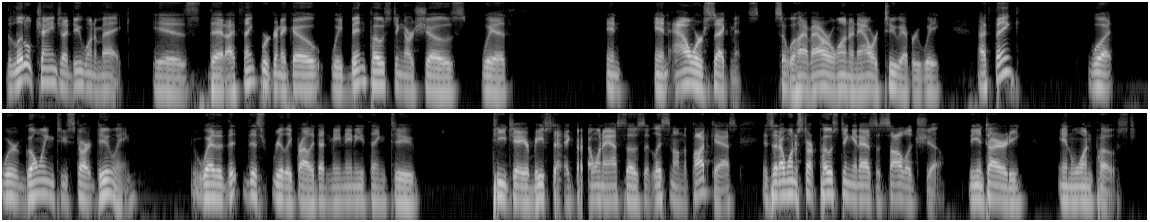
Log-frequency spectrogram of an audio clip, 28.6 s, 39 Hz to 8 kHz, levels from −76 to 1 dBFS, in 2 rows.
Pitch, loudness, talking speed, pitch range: 105 Hz, -23 LUFS, 175 wpm, 100-120 Hz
